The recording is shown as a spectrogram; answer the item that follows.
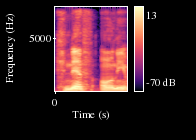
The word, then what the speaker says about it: Knifonium: If you want information on Knifonium, actually it's Knifonium. I gotta say it right. I said it Knifonium for a long time, and then I found out it's Knifonium with a K.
